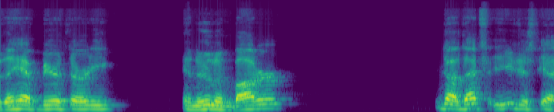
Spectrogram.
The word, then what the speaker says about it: Ulaanbaatar: It depends on where you look, but it's pronounced Ulaanbaatar, or some people pronounce it Ulaanbaatar.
